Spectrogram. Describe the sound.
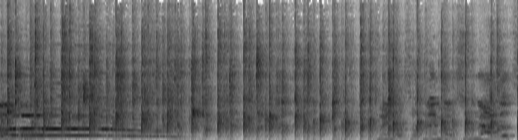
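A few people clap steadily in dense, rapid bursts for several seconds, with voices calling and cheering over it at the start and again near the end.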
